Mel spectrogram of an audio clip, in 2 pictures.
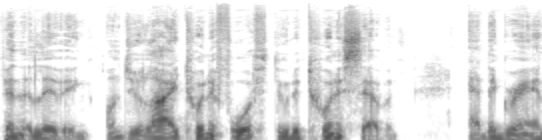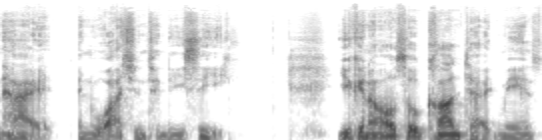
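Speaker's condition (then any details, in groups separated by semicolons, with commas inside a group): No condition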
